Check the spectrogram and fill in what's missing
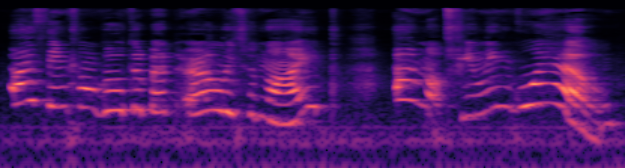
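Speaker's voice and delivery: put-on high, childlike puppet voice; puppet boy voice. A narrator's reading. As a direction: play a nervous little puppet. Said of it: "Pinocchio said".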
